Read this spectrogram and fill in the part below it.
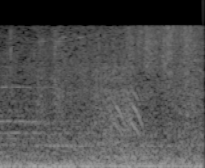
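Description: An energy blast bursts with a loud crackling boom.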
